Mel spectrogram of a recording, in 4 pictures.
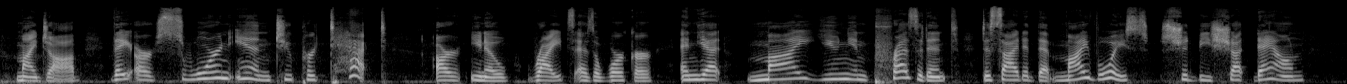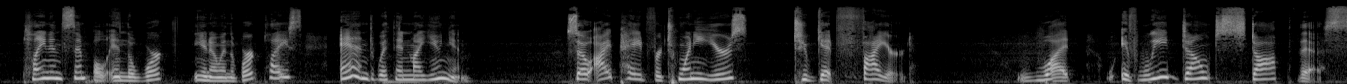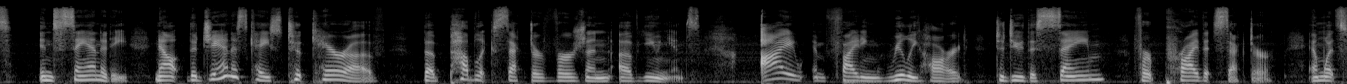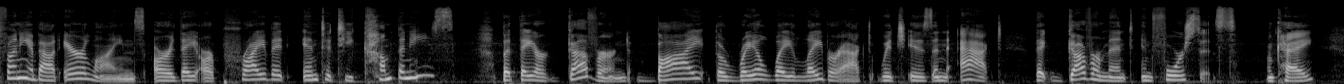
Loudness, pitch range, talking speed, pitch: -24 LUFS, 170-230 Hz, 125 wpm, 195 Hz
